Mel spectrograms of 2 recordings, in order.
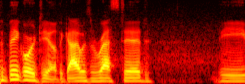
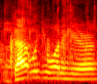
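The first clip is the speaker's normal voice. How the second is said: higher, louder teasing challenge; sarcastic jab; 9 semitones higher, 6 dB louder, faster than usual. Real, not acted. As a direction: throw it back at them with a smirk.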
